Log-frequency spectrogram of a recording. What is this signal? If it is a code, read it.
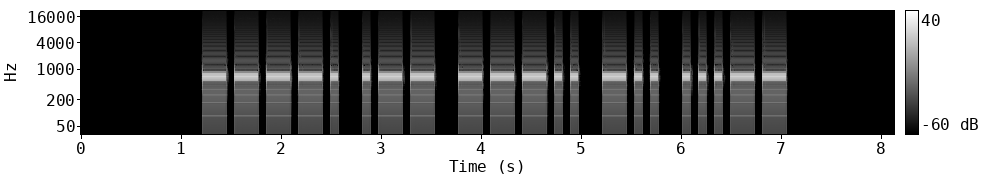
Morse code, heard as a keyed tone, about 15 wpm, 700 Hz. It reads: 9W8D3
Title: Code Groups - 5 Letter:Numbers - 15wpm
